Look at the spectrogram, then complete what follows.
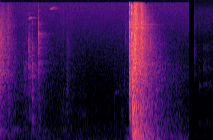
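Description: A door shuts with one loud thud that fades quickly, preceded by faint rustling. No one speaks.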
